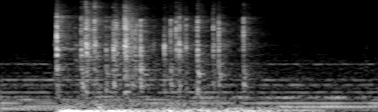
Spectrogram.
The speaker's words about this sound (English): Yep, I was typing it out as you were rolling.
